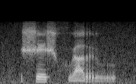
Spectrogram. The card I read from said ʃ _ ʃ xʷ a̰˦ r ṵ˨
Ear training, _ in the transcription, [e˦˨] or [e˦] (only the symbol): e˦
